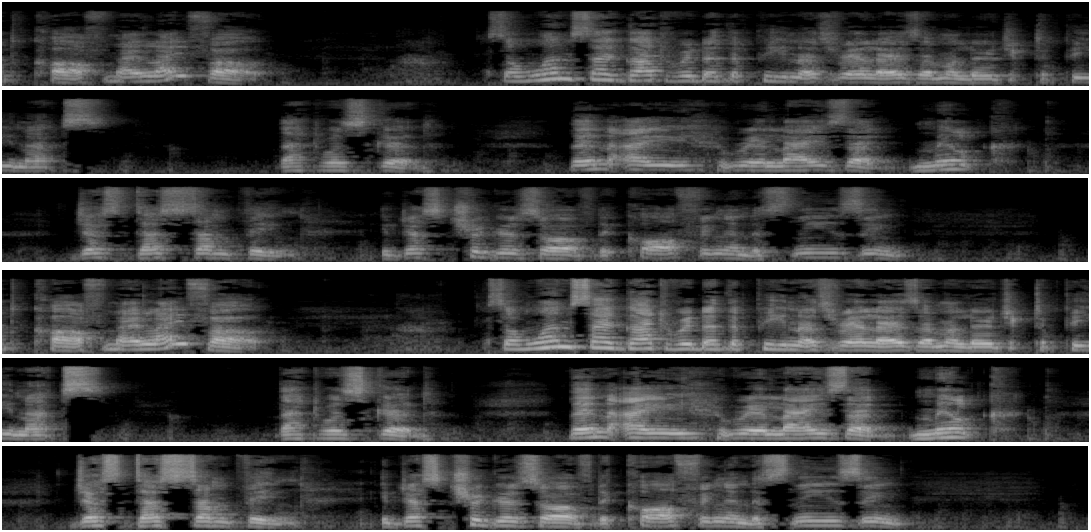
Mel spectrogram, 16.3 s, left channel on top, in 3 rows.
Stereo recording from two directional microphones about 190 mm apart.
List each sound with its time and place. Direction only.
0.1 s speech: 45° right (ahead or behind)
2.7 s speech: 50° right (ahead or behind)
6.8 s speech: 45° right (ahead or behind)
